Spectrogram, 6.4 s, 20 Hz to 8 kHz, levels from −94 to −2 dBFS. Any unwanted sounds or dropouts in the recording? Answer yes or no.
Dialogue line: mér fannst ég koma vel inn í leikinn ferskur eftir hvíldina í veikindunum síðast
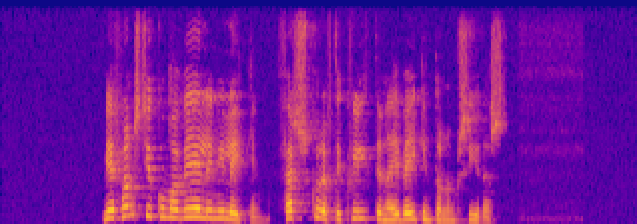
no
